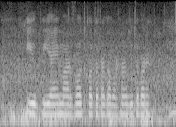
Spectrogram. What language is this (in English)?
Bangla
